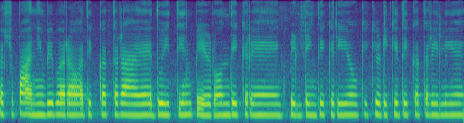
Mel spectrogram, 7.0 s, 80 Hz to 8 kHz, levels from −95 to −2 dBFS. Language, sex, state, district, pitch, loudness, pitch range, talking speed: Hindi, female, Chhattisgarh, Bilaspur, 225 Hz, -17 LUFS, 225-230 Hz, 205 wpm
